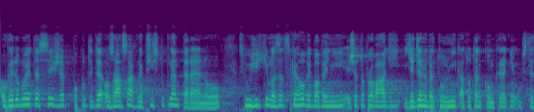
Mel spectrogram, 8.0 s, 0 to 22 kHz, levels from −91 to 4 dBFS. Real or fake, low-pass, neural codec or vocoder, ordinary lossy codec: real; 7.2 kHz; none; Opus, 24 kbps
